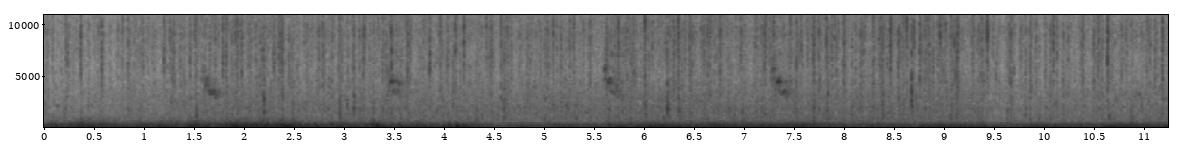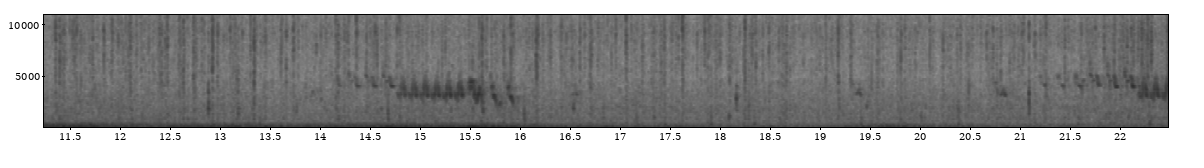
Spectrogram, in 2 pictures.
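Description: Steady rain falling on roofs and gardens, with a low rumble underneath. A bird chirps a few times about two-thirds of the way in.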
